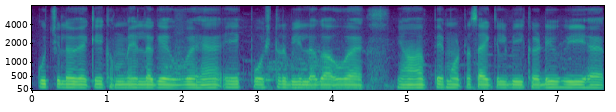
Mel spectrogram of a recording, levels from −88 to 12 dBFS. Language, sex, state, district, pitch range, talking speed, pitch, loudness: Hindi, male, Uttar Pradesh, Saharanpur, 100-105 Hz, 155 wpm, 105 Hz, -17 LUFS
